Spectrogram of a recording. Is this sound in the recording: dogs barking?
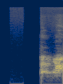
yes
